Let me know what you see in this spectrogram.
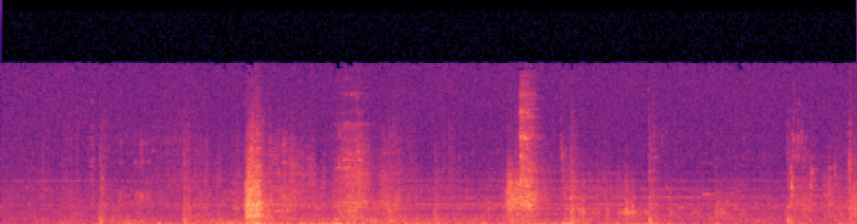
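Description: Railroad passenger coaches rolling past close by, a steady rumble of steel wheels on rail with sharp clacks as the wheels cross rail joints, the loudest a little under two seconds in and again about four seconds in.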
